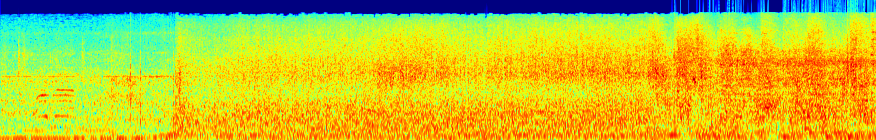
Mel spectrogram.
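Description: Music stops abruptly about two seconds in, giving way to a loud, steady rush of wind and plane noise at the open jump door of a skydiving aircraft, with a voice shouting over it.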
